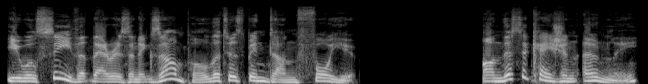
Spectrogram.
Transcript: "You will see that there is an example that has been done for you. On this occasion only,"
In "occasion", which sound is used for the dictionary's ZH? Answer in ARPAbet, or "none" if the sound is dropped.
ZH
